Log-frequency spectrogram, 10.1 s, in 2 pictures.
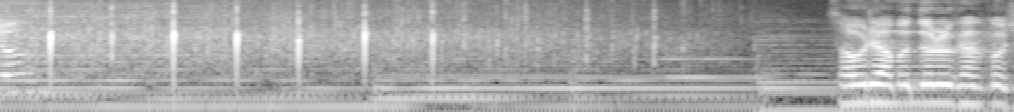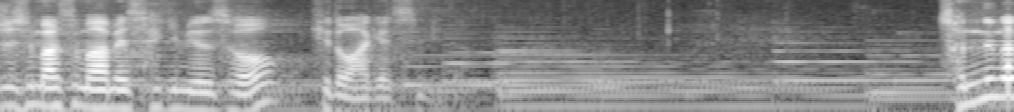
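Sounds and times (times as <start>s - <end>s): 
applause: 0.0s - 4.0s
speech: 4.2s - 7.4s, 9.9s - 10.1s.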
